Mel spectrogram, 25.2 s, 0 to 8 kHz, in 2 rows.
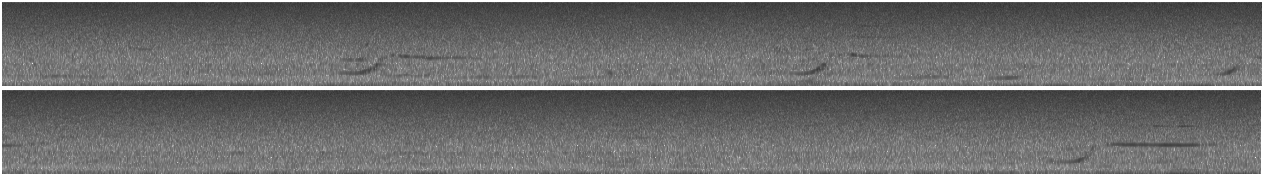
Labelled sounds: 3.4	4.4	humpback whale, 0.90 to 1.2 kHz
8.4	8.7	humpback whale, 1.0 to 1.2 kHz
12.5	12.8	humpback whale, 0.96 to 1.1 kHz
23.6	24.5	humpback whale, 0.99 to 1.1 kHz

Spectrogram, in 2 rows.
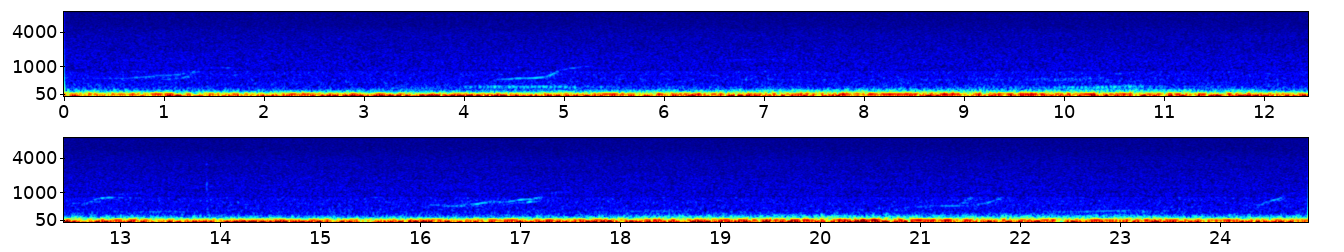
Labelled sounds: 4.9	5.2	humpback whale, 0.80 to 1.0 kHz

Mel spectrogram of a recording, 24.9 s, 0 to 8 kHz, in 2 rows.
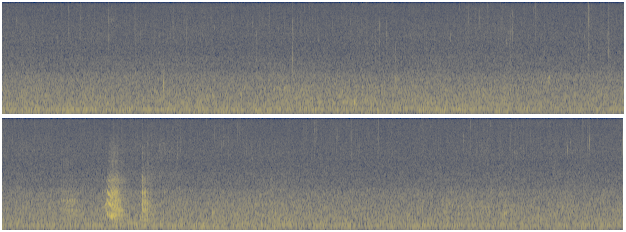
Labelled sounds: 14.5	14.8	croaking sound likely from a nearby submerged object, 0.78 to 1.1 kHz

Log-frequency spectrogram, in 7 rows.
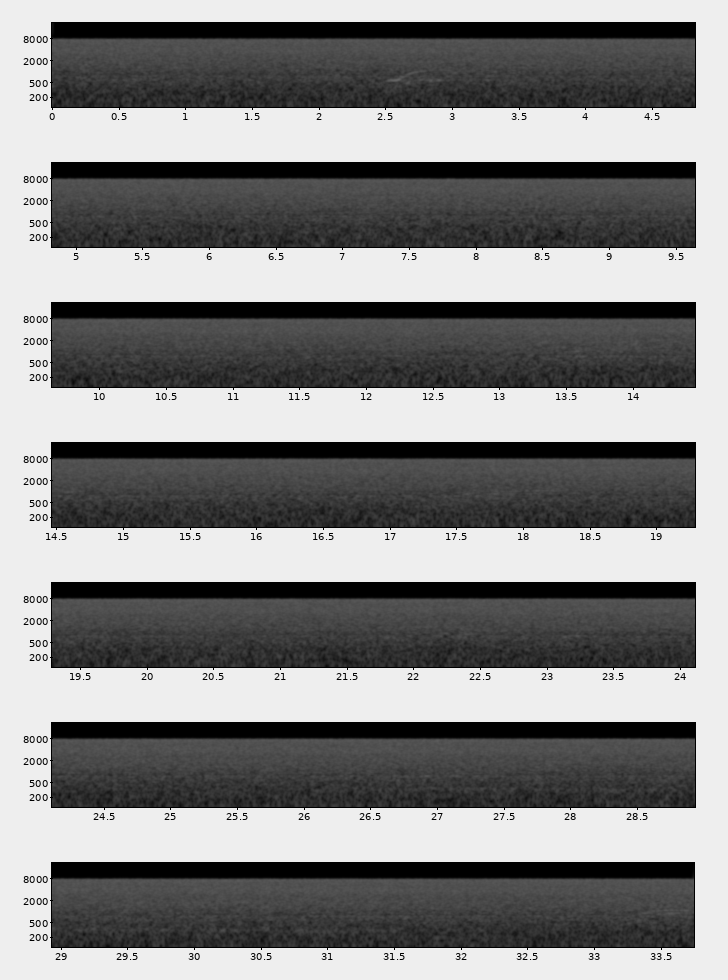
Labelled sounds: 33.4	33.7	humpback whale, 1.0 to 1.1 kHz

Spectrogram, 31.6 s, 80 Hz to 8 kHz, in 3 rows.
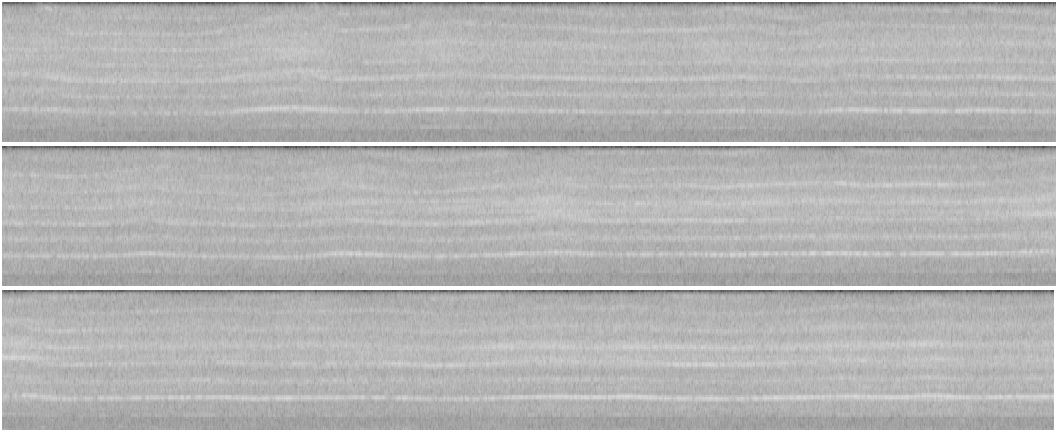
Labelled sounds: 8.8	10.4	vessel noise, 0.97 to 4.8 kHz
27.5	28.5	vessel noise, 0.94 to 5.7 kHz
29.3	29.8	vessel noise, 1.6 to 5.0 kHz

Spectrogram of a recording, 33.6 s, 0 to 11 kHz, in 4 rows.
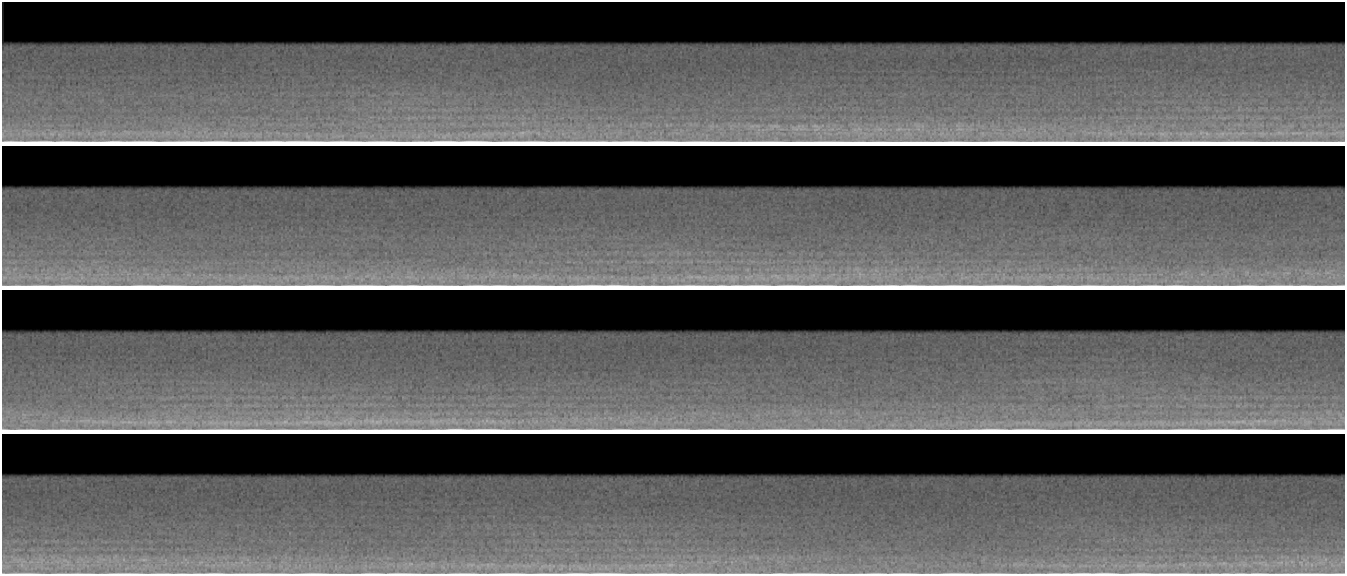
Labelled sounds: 4.6	5.1	vessel noise, 0.93 to 1.3 kHz
22.1	22.4	vessel noise, 2.1 to 2.3 kHz
29.6	29.8	vessel noise, 0.83 to 1.1 kHz

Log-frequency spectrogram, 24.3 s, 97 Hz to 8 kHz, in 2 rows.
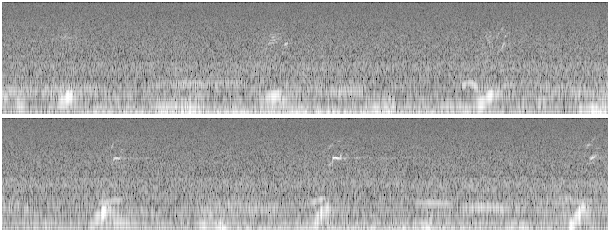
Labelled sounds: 18.6	19.0	humpback whale, 1.2 to 2.1 kHz

